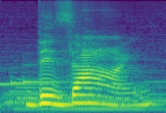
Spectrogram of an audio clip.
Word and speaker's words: design: Design、 Design、発音しないですよね。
